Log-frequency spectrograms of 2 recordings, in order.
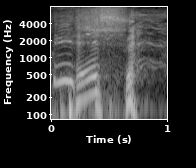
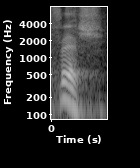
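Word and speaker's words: Phish: Am I pronouncing it right? Fish concert in Virginia. Pish.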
